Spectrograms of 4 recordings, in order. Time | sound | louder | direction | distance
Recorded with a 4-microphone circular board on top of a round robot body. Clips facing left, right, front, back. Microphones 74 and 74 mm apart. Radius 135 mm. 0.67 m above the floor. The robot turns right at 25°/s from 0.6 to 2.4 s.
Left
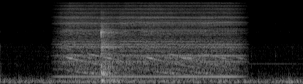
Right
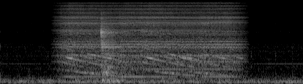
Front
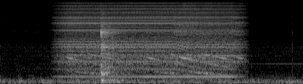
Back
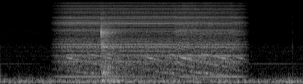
1.0 | tapping | left 4 dB, front 3 dB | 50° left | 1.4 m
